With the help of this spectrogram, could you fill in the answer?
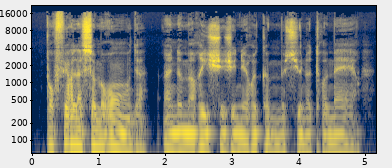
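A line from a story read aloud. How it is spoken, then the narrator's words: Peasant's coaxing voice. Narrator (French): dit le paysan d'une voix câline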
